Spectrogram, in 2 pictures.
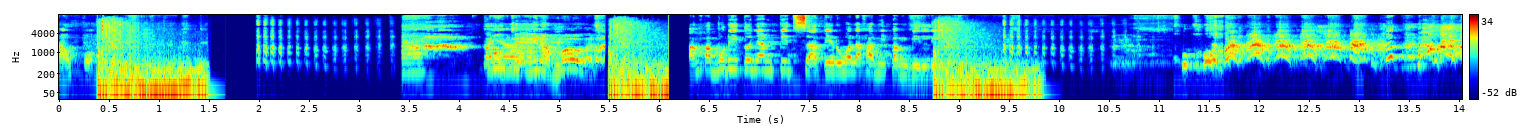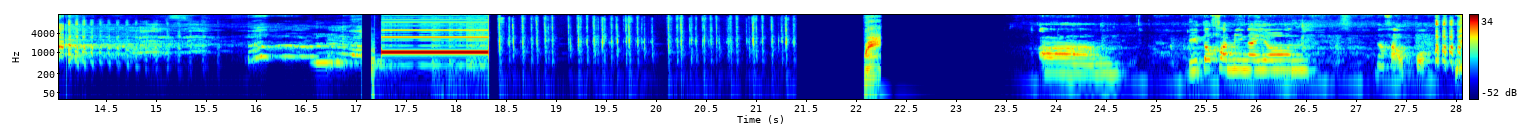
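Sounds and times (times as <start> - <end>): people laughing: 2.0 - 3.4, 9.5 - 17.1, 27.7 - 28.0
high-pitched test-tone beep: 17.2 - 18.4.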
